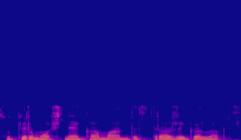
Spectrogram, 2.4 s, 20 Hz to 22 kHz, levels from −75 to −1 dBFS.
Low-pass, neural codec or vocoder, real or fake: 5.4 kHz; none; real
